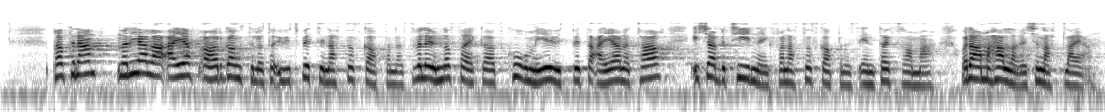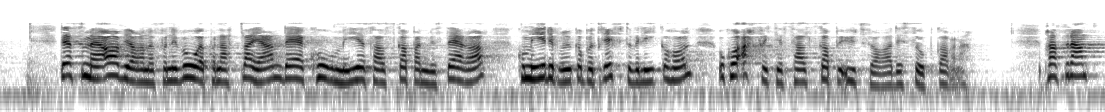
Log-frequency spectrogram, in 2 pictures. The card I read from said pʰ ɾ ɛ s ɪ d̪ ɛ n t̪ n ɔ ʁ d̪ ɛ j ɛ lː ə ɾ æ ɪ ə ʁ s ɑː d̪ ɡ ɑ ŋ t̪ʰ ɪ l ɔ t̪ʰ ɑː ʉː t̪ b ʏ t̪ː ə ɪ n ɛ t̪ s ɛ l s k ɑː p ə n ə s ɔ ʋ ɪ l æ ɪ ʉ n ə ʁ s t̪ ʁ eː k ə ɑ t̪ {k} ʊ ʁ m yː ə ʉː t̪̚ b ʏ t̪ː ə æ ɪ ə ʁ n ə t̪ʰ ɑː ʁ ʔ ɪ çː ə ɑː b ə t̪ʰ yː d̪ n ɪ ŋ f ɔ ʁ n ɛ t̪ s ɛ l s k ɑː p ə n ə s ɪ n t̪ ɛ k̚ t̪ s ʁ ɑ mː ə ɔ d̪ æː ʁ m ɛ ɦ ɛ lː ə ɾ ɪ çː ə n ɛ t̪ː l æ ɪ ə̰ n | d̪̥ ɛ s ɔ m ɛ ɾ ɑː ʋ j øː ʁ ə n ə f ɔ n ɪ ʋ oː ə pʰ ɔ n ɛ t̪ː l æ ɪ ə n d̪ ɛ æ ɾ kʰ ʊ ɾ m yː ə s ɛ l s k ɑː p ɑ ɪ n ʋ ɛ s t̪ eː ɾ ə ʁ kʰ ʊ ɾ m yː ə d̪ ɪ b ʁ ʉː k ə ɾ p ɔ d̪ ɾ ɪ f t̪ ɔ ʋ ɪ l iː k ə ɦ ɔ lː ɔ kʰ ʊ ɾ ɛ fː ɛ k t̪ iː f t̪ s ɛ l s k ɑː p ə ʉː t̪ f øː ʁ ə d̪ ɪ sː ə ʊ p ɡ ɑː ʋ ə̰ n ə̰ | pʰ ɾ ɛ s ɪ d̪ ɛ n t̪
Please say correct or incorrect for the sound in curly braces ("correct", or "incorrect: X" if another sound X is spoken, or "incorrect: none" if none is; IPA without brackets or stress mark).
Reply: incorrect: kʰ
